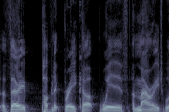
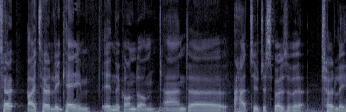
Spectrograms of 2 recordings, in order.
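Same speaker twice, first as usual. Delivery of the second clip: plain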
